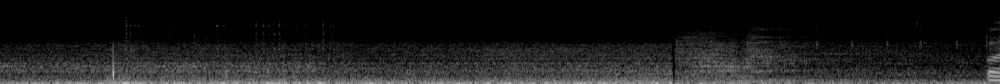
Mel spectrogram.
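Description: Steady low rumble of a car heard from inside the cabin: engine and road noise while driving, with a faint voice briefly about seven seconds in.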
